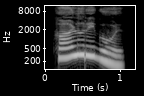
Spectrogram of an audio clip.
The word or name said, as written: ಕುಳಿರ್ಕೊಳ್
